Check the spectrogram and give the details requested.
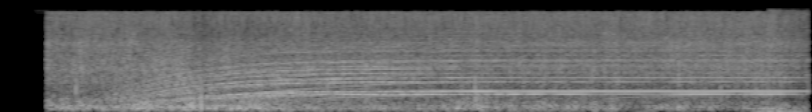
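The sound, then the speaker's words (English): An air raid siren of the Blitzkrieg winds up from a low growl to a sustained, wailing tone that holds steady and loud, layered over a rumbling low-end noise throughout. “Screeching sirens, falling bombs.”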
